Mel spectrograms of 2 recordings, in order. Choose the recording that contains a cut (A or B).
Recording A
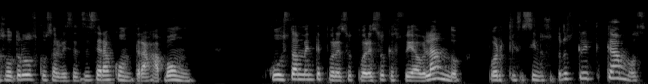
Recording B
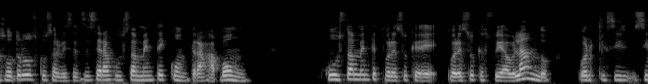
A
